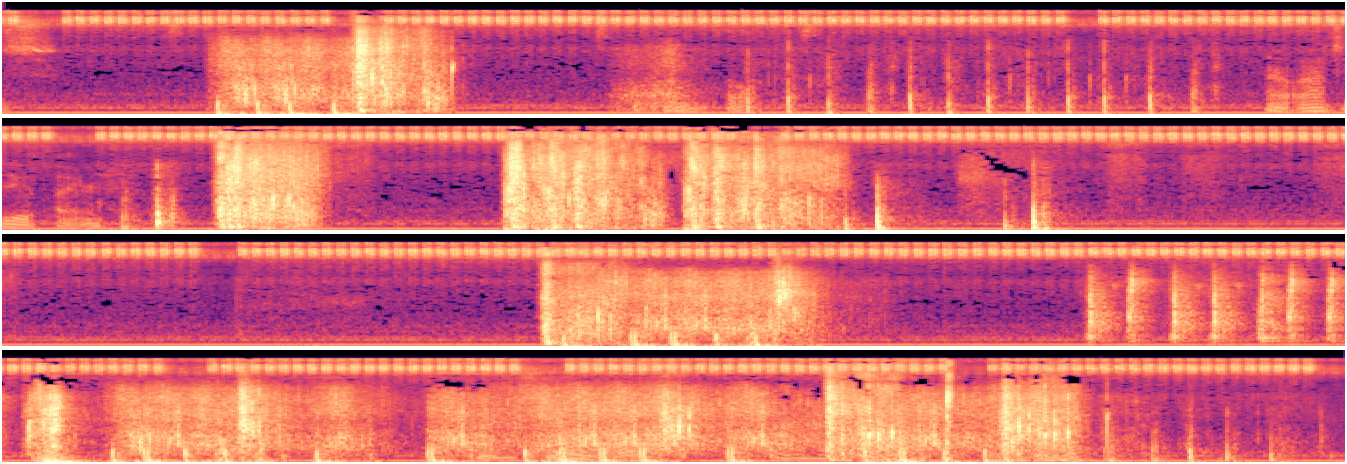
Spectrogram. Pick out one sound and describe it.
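Blocks crunch and thud as they are broken and dug out.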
